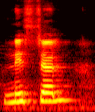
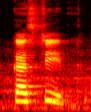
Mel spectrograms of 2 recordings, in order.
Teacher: दिया है नी प्लस छल ठीक है यह विसर्ग आ गया विसर्ग के बाद क्या आ रहा है छ आ रहा है तो तालव्य स में बदल जाएगा विसर्ग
